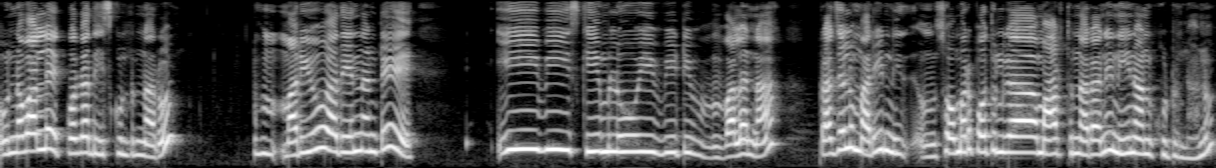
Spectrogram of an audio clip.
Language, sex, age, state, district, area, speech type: Telugu, female, 45-60, Telangana, Jangaon, rural, spontaneous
